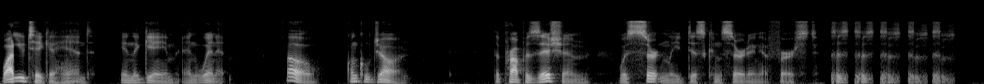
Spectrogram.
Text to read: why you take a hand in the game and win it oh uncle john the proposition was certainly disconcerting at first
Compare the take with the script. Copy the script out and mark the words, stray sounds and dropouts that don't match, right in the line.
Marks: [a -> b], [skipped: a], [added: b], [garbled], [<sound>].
why you take a hand in the game and win it oh uncle john the proposition was certainly disconcerting at first [laugh]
